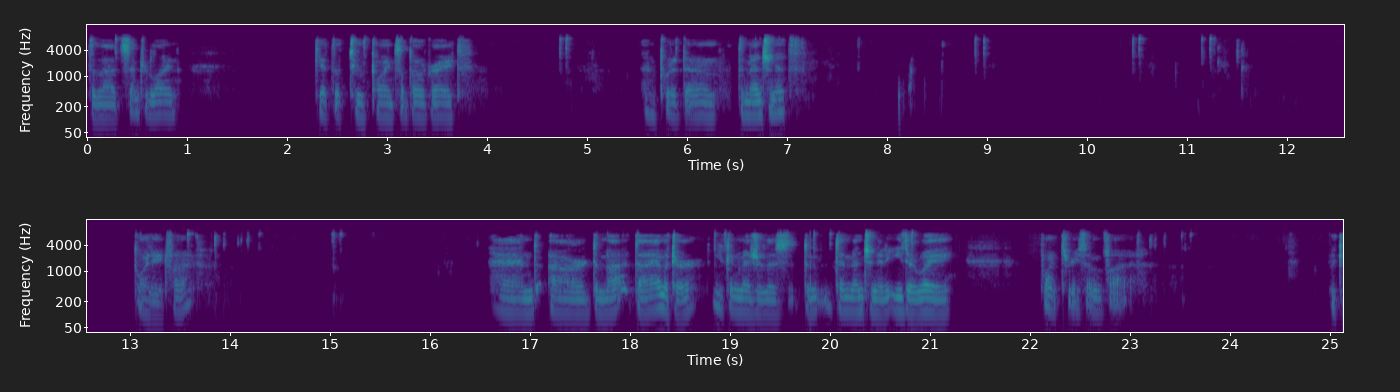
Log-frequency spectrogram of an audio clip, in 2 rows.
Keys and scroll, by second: 6.7 d, 13.0-14.2 typing, 14.7 Return, 21.9-23.3 typing.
